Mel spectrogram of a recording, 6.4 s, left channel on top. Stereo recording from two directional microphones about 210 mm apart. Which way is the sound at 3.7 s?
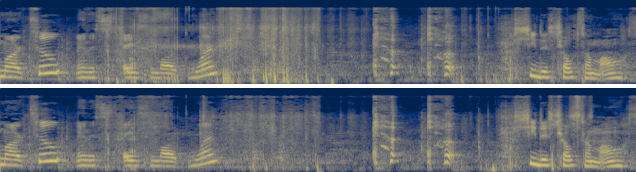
30° right (ahead or behind).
